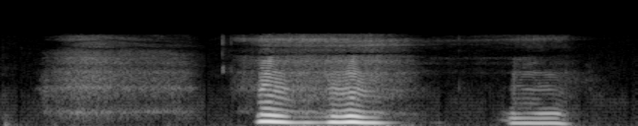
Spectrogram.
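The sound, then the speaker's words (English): A person yawns: a long breathy inhale, then a drawn-out voiced groan that rises and falls, trailing into a shorter sighing hum. “Oh, shit, I can't stop yawning.”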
